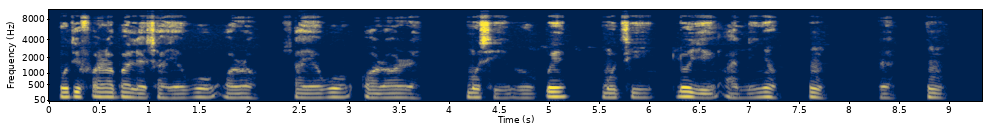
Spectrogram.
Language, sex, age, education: Yoruba, male, 15-29, tertiary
